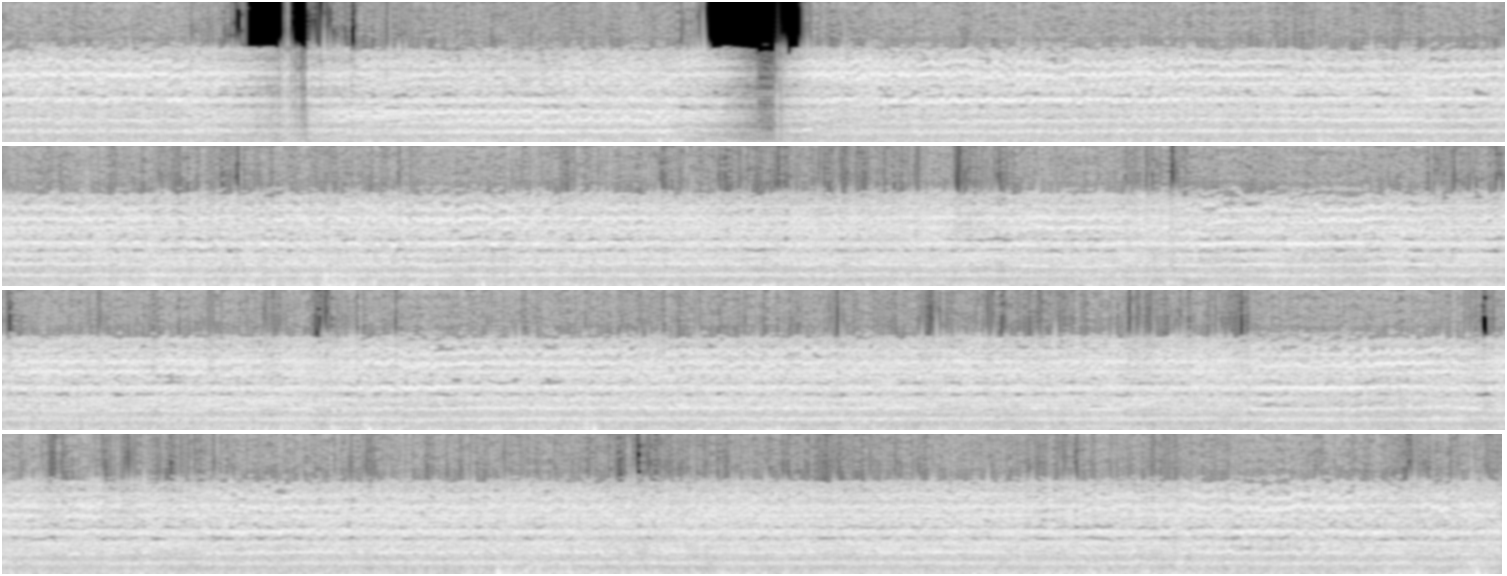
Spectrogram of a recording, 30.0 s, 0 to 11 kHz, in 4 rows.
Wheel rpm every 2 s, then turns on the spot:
150, 150, 180, 230, 230, 230, 220, 220, 220, 230, 230, 220, 230, 230, 220.
0-2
